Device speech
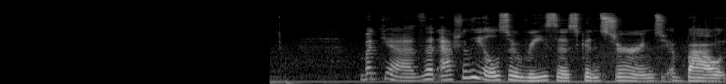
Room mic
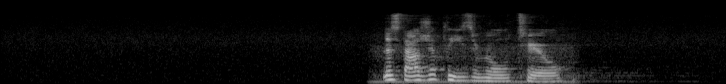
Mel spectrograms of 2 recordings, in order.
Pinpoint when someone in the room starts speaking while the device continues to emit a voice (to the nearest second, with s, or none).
4 s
